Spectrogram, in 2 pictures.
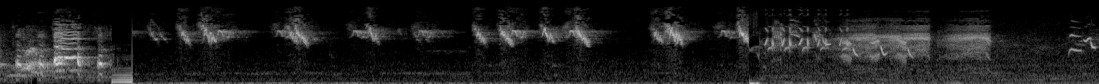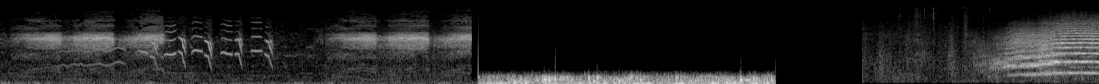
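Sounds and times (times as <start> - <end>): sparrows chirping: 1.4 - 15.7.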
